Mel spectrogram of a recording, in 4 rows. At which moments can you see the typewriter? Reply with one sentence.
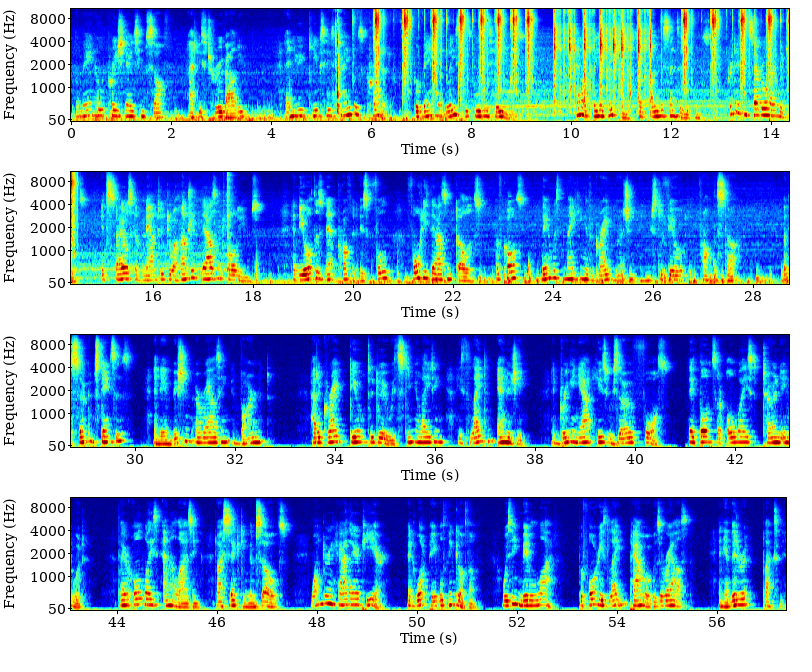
The typewriter can be heard from 5.1 to 14.5 s.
